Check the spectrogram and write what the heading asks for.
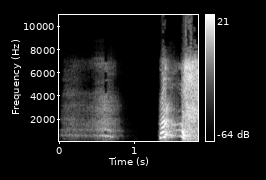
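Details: A soft breathy inhale, a pause, then a sharp explosive sneeze with a hissing burst of air; an ordinary sneeze during a sneezing attack in an adult.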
